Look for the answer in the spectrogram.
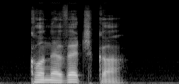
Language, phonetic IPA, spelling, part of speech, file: Polish, [ˌkɔ̃nɛˈvɛt͡ʃka], koneweczka, noun, Pl-koneweczka.ogg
